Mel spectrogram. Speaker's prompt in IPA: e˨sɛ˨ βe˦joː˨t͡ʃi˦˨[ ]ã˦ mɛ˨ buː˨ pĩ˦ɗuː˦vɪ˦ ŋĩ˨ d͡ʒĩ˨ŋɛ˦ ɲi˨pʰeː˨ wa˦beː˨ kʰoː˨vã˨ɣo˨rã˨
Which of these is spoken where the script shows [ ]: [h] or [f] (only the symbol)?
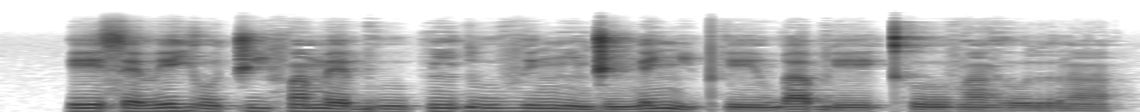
f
